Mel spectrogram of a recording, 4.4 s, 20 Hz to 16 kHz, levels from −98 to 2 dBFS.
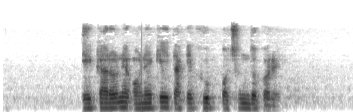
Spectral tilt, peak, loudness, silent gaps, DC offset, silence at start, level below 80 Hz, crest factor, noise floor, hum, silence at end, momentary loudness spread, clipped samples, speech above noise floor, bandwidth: -5 dB/octave; -4 dBFS; -23 LUFS; none; under 0.1%; 1.05 s; -60 dBFS; 20 dB; -71 dBFS; none; 0.9 s; 10 LU; under 0.1%; 49 dB; 8 kHz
